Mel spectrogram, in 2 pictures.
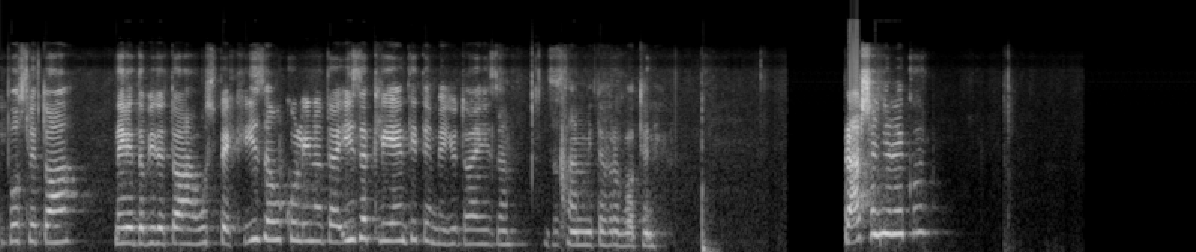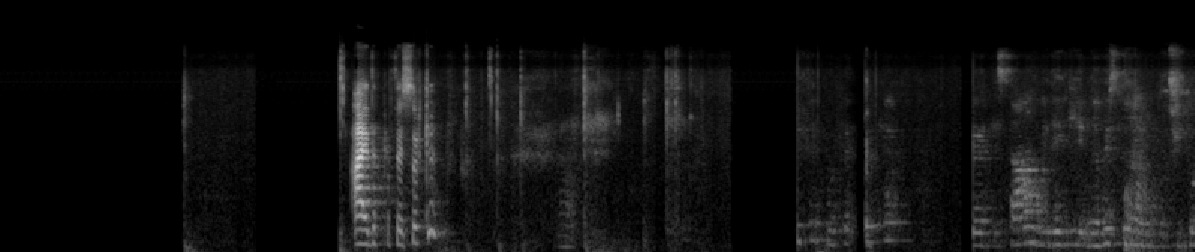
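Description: A man speaks at a steady pace into a microphone, heard over an online call, with long pauses.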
